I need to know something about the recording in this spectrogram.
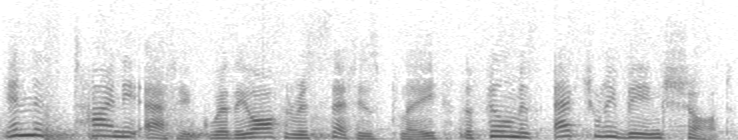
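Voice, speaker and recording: A woman reporter giving polished, lively scripted newsreel narration and asking interview questions. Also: mid-range voice, moderate pace, a little hiss or hum. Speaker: reporter and presenter. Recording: dull 1960s film soundtrack.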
